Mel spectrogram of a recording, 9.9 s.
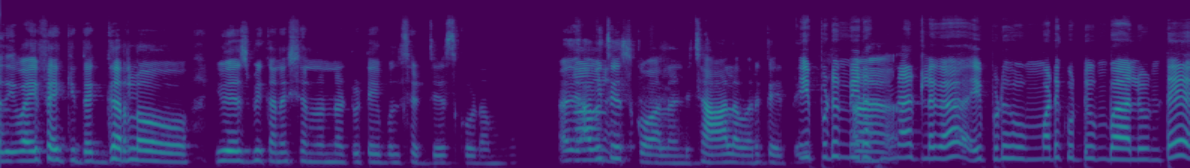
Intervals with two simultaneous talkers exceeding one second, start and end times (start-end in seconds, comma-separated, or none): none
